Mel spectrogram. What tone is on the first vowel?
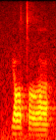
high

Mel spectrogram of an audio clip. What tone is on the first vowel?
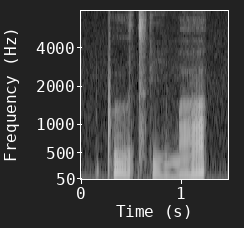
falling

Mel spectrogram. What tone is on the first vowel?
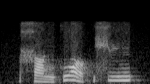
low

